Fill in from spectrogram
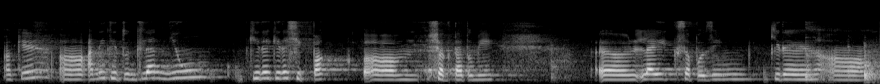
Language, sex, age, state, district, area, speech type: Goan Konkani, female, 18-30, Goa, Murmgao, urban, spontaneous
